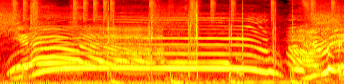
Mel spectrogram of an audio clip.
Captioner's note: cheering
